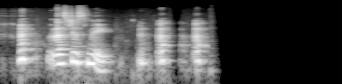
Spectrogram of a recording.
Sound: laughs

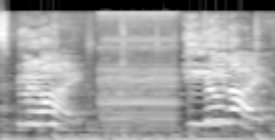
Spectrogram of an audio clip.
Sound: buzz

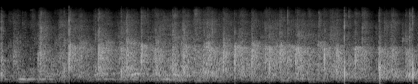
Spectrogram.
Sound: room applauds

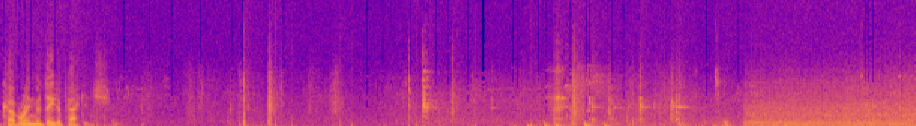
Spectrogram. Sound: automobile sounds

